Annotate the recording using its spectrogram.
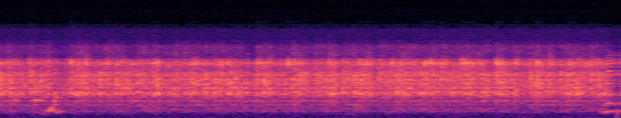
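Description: Studio audience laughing and applauding, a steady dense crowd noise, dull and muffled as on an old off-air TV recording.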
